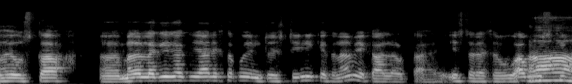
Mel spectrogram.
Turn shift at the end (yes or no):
yes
